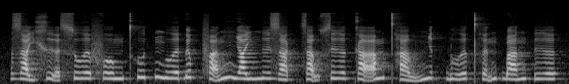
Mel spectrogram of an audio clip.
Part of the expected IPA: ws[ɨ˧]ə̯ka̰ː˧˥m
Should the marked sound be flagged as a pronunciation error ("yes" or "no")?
no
